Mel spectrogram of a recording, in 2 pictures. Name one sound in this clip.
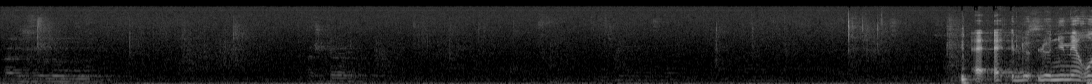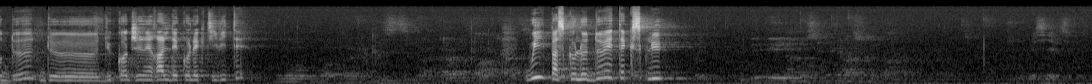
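A woman speaks steadily into a microphone, at times louder and with animation.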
